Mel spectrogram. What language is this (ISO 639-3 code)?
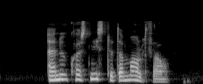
isl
